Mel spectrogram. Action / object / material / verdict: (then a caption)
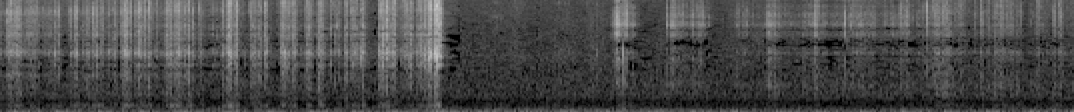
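scrape / dried papery plant husk / dried plant / none. A hollow, papery dried orange Chinese lantern husk (the plant's calyx), held in the hand, is brushed across its surface with paintbrush bristles, giving a bright, dry crackling and scratching. The crackling is dense and busy for the first four seconds, peaking in a sharp rustle, then turns to softer, sparser brushing over a low steady hum.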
